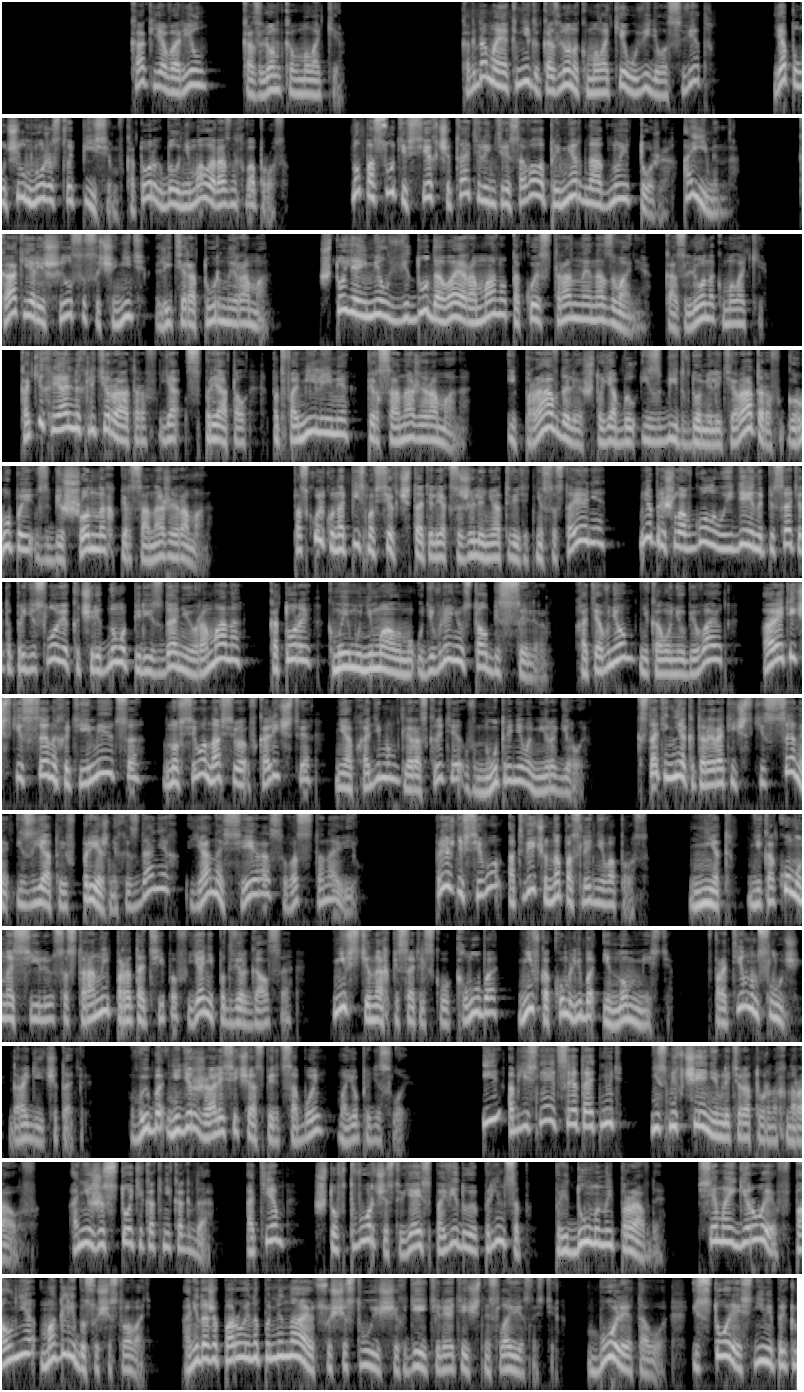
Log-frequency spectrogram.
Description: Студия звукозаписиБиблиофоника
